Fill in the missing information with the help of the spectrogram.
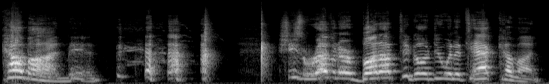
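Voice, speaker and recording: A man giving casual, excitable reaction commentary as a streamer, with slangy exclamations. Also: very high voice, a little slow, creaky, a little hiss or hum. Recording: trailer music behind the voice.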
